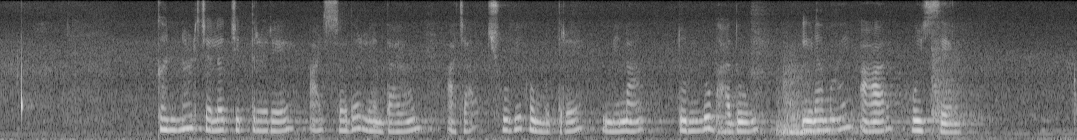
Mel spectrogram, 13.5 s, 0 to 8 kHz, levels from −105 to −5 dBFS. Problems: constant background noise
